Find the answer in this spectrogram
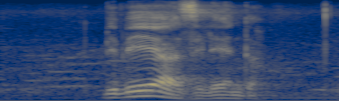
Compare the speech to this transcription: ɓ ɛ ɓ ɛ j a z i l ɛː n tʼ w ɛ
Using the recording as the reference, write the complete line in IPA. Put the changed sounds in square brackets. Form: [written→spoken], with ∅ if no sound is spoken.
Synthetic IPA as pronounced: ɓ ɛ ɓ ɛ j a z i l ɛː n tʼ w [ɛ→a]

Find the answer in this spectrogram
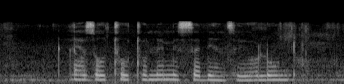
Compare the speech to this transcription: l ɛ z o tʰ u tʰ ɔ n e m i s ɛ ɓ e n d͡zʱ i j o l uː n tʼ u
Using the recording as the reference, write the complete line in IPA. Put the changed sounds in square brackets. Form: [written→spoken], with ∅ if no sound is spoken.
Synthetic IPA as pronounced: l ɛ z o tʰ u tʰ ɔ n e m i s ɛ ɓ e n d͡zʱ i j o l uː n tʼ u

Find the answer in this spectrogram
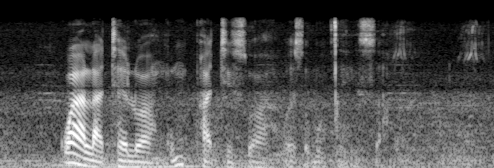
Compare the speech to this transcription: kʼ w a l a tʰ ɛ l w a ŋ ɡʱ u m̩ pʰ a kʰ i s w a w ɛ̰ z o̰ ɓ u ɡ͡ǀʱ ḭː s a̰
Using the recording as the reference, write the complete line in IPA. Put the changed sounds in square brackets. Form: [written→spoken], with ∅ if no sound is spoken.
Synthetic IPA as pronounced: kʼ w a l a tʰ ɛ l w a ŋ ɡʱ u m̩ pʰ a [kʰ→tʰ] i s w a w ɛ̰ z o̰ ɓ u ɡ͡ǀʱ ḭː s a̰

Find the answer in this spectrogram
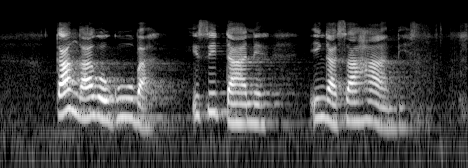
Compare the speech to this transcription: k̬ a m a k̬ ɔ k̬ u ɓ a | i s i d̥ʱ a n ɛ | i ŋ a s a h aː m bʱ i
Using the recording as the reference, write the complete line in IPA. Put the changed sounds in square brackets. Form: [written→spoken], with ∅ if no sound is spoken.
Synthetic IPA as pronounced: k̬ a [m→ŋ] a k̬ ɔ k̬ u ɓ a | i s i d̥ʱ a n ɛ | i ŋ a s a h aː m bʱ i

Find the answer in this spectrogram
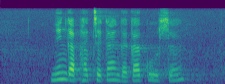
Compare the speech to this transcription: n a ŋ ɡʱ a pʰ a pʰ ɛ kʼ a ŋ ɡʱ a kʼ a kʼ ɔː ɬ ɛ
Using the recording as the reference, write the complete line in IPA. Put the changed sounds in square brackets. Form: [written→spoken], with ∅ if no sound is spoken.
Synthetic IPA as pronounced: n [a→i] ŋ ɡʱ a pʰ a [pʰ→tʰ] ɛ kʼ a ŋ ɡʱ a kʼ a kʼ [ɔː→uː] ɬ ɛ

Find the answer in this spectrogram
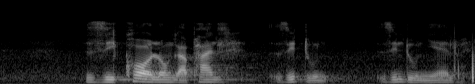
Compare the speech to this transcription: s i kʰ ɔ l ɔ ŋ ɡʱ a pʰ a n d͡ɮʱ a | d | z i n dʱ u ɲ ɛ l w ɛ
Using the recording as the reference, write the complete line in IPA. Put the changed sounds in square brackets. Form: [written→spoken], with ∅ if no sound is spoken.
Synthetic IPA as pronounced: [s→z] i kʰ ɔ l ɔ ŋ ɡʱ a pʰ a n d͡ɮʱ [a→ɛ] | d | z i n dʱ u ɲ [ɛ→ɛː] l w ɛ

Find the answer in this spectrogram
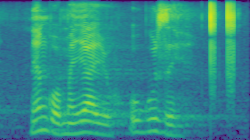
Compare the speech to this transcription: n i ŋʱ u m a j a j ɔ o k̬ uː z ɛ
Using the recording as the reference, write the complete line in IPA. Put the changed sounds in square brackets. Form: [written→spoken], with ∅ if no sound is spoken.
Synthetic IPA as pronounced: n [i→ɛ] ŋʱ [u→ɔ] m a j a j ɔ [o→u] k̬ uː z ɛ

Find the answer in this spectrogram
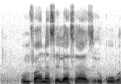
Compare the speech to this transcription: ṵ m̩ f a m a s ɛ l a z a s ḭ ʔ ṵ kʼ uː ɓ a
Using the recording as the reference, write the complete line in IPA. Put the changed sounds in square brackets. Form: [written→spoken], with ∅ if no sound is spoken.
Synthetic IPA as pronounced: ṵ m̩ f a [m→n] a s ɛ l a [z→s] a [s→z] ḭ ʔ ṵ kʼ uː ɓ a

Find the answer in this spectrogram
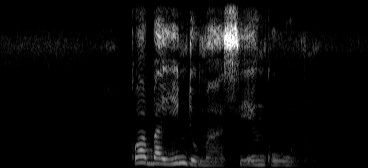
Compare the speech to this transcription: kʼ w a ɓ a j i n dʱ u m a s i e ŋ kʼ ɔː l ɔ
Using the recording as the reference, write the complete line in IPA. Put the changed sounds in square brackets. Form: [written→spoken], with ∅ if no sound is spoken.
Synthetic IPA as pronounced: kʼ w a ɓ a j i n dʱ u m a s i e ŋ kʼ [ɔː→uː] l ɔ

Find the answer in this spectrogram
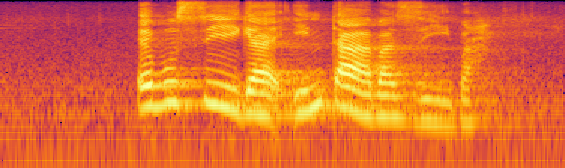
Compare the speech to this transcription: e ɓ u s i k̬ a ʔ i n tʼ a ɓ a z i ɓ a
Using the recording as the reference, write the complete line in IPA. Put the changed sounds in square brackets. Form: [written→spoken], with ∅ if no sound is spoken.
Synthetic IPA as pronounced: e ɓ u s i k̬ a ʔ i n tʼ a ɓ a z [i→iː] ɓ a

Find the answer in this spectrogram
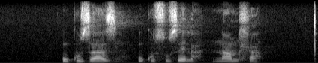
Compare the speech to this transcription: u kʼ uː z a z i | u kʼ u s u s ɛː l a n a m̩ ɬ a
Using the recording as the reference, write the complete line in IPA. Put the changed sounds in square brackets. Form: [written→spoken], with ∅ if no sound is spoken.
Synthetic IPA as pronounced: u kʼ [uː→u] z a z i | u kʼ u s u s [ɛː→ɛ] l a n a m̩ ɬ a

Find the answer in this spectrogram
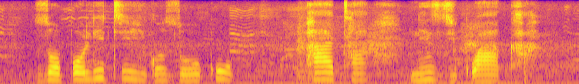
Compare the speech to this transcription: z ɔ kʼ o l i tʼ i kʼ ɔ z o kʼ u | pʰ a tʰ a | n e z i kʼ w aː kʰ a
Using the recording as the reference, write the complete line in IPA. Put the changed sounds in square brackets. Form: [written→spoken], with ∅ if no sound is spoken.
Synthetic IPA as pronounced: z ɔ [kʼ→pʼ] o l i tʼ i kʼ ɔ z o kʼ u | pʰ a tʰ a | n e z i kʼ w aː kʰ a

